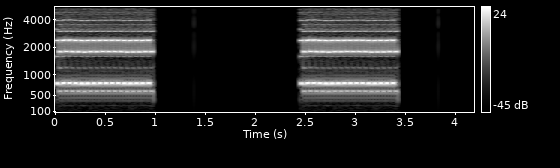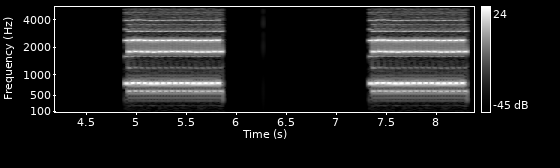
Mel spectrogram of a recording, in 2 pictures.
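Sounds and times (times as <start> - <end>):
telephone: 0.0 - 1.0, 2.5 - 3.5, 4.9 - 5.9, 7.4 - 8.3.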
